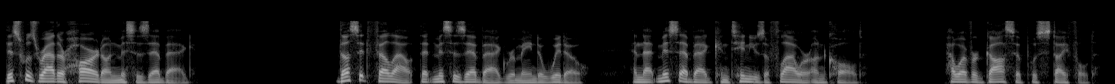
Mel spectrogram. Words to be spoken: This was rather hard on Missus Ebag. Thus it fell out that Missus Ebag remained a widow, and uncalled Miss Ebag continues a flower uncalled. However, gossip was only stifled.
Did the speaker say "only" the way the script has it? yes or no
no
